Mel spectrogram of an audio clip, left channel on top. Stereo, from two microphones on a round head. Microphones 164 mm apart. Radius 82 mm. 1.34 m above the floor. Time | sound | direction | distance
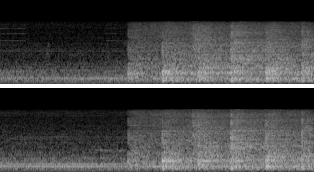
1.3 | running footsteps | 15° right (ahead or behind) | 1.6 m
